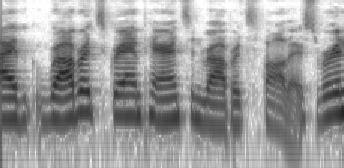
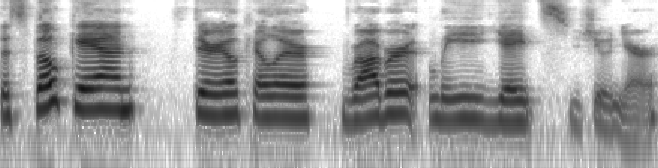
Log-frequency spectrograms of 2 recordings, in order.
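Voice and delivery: very slow, drawn-out, deliberate delivery. Host opening the episode by announcing today's topic, talking very slowly. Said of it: "I won't be talking this slow this entire time".

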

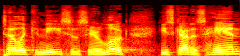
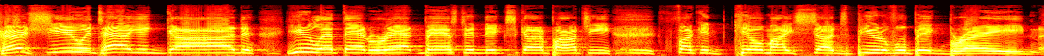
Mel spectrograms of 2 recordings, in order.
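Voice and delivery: very high, drawn-out, acted wailing screaming rant; 9 semitones higher than usual. Retelling a mother whose son was hurt screaming at the Vatican: imitating a mom screaming. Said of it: "just screams at the Vatican".

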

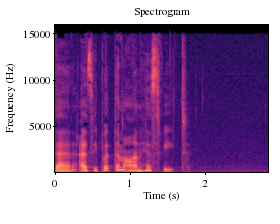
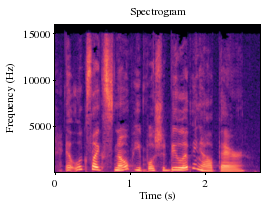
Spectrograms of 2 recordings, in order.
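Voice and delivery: plain

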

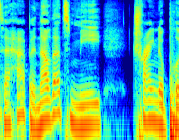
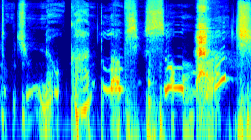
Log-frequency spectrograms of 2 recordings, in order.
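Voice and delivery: very high, tearful voice, near sobbing; 4 dB quieter than usual. Retelling how people say a line to them: imitating someone almost crying. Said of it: "it almost sounds like they're crying when they say".

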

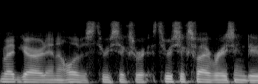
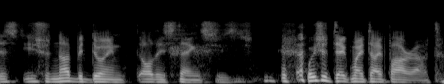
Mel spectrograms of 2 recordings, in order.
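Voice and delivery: clumsy, bad, thick put-on Polish accent; 3 semitones higher than usual. Quoting him on the speaker's modified Civic, terrible Polish accent. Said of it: "he's got a thick Polish accent, which I did a terrible job of".

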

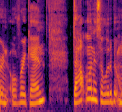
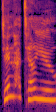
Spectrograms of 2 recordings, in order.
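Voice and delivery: put-on dramatic mean menacing voice, higher; 6 semitones higher than usual. Retelling a story where an uncle scolds a girl: dramatic mean imitation of an uncle. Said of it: "I'm being dramatic".

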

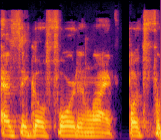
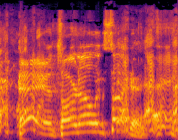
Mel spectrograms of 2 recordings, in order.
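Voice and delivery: very slow, deliberate, drawn-out, pitched-up radio announcer voice; 9 semitones higher than usual. Retelling how the host introduced the guest: imitating a radio announcer voice. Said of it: "Then you're like".

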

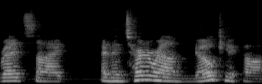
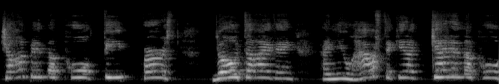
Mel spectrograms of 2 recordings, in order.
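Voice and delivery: very high, shrill, full-throated, top-of-the-lungs screaming; 11 semitones higher than usual. Retelling how a man screamed at them by a pool, acting out his top-of-lungs scream. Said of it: "screaming at the top of his lungs".

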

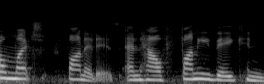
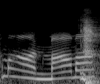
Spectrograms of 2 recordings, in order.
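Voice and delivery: put-on sweet, cute, high, toddler-like Southern accent; 7 semitones higher than usual. A mother quotes her daughter, who is just starting to speak, in a cute Southern accent. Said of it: "this Southern accent".

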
